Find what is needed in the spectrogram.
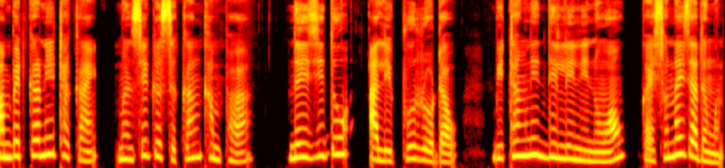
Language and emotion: Bodo, neutral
